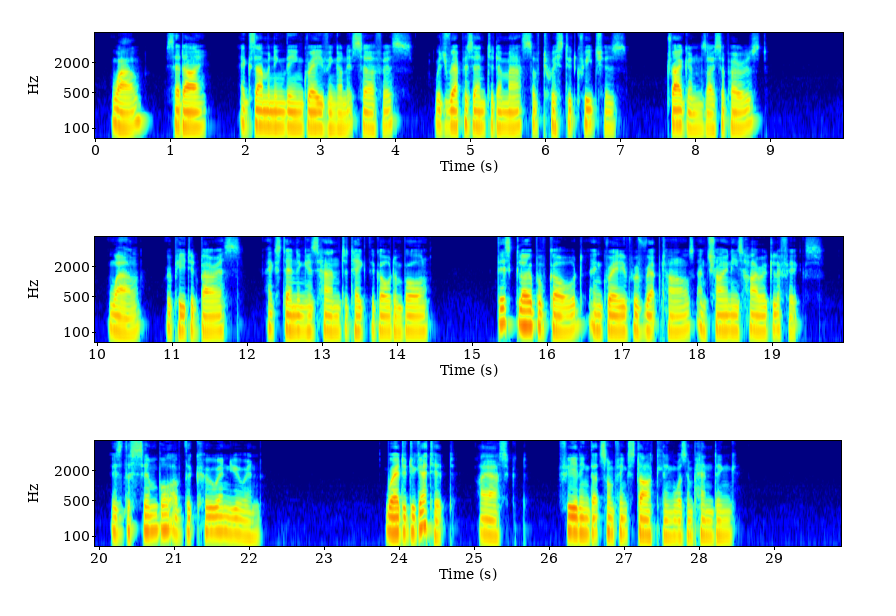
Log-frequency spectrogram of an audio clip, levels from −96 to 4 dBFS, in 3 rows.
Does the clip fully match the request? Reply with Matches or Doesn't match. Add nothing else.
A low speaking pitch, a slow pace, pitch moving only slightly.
Matches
